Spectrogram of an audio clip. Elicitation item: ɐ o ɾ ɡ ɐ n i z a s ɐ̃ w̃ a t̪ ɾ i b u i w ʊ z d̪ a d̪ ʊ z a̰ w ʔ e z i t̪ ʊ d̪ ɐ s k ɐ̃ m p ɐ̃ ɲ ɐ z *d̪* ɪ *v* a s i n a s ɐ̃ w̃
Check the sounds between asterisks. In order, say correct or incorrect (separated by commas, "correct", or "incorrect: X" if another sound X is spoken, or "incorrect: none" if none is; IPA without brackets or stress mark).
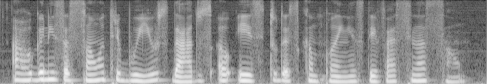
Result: correct, correct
